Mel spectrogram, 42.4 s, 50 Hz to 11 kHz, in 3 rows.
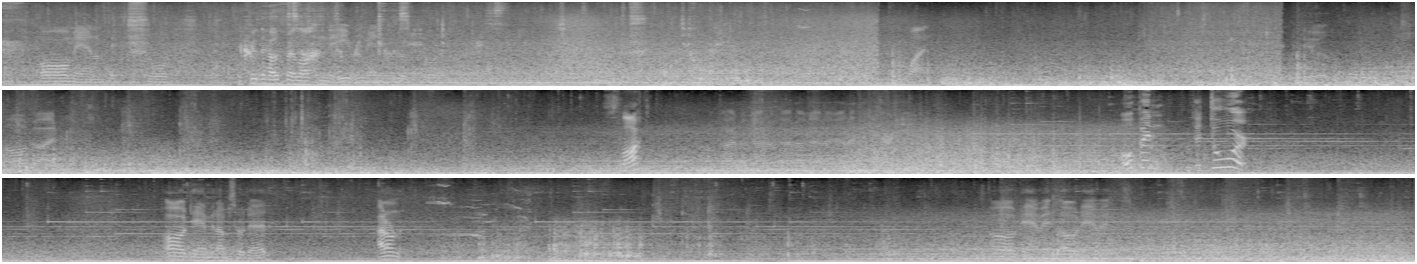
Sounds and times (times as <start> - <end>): Speech: 0.4 - 1.7, 2.4 - 4.4, 9.0 - 9.3, 14.2 - 14.7, 21.3 - 23.2, 29.9 - 31.0, 38.2 - 39.4.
